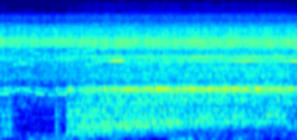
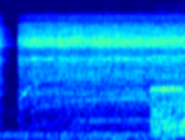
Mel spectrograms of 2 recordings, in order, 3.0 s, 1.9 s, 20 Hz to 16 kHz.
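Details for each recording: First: 1997 Land Rover Discovery cylinder head valve lapping with a low-speed drill and water-based compound: steady fine hiss shifting from chunky grinding to smooth as the valve seat beds in. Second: 1997 Land Rover Discovery cylinder head: valve spun by drill at low speed with water-based lapping compound gives harsh, gritty binding grind at start, smoothing out as lapping continues.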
